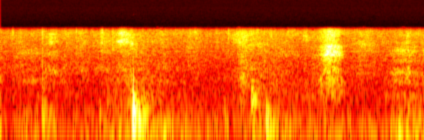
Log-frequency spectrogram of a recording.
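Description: Quiet sniffing breaths and two soft, low thumps, about a second apart, as a toddler gets down onto her knees and hands at a carpeted stair.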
